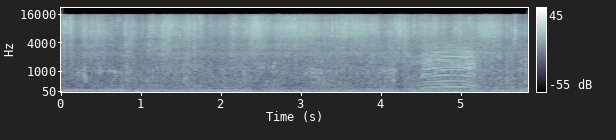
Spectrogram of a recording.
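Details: Bull eating elephant grass (rumput gajah), lowing once near the end: a single low, harmonic moo lasting under a second, over steady broadband background noise and a low hum.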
